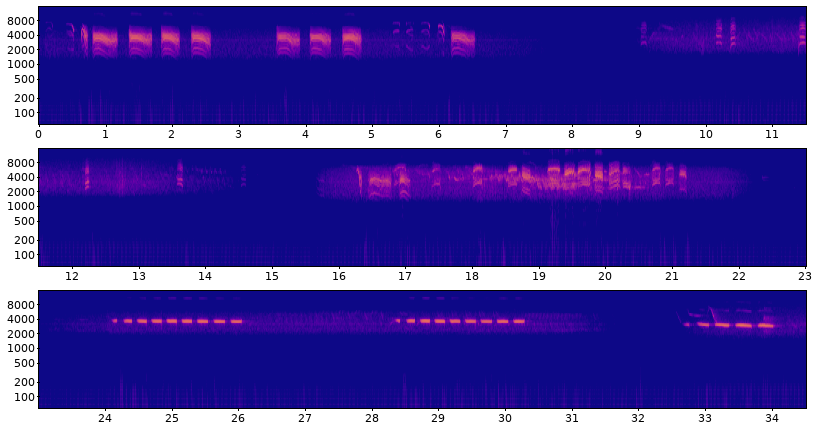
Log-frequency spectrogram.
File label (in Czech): Sykora luzni alpska Parus montanus montanus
